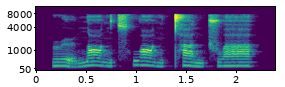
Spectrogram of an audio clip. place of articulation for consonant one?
retroflex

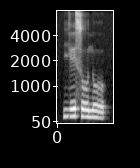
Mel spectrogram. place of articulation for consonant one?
palatal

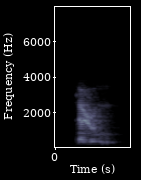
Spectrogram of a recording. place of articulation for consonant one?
alveolar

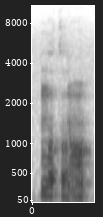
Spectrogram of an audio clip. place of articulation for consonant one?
labial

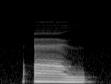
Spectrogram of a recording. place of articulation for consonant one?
glottal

